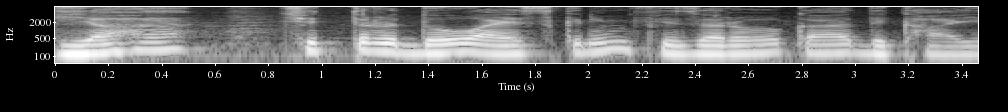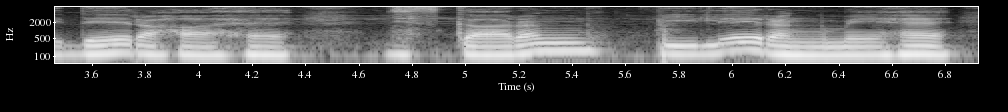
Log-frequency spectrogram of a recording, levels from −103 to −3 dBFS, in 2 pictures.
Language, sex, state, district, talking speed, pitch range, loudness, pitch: Hindi, male, Jharkhand, Ranchi, 140 wpm, 120-150 Hz, -17 LUFS, 130 Hz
